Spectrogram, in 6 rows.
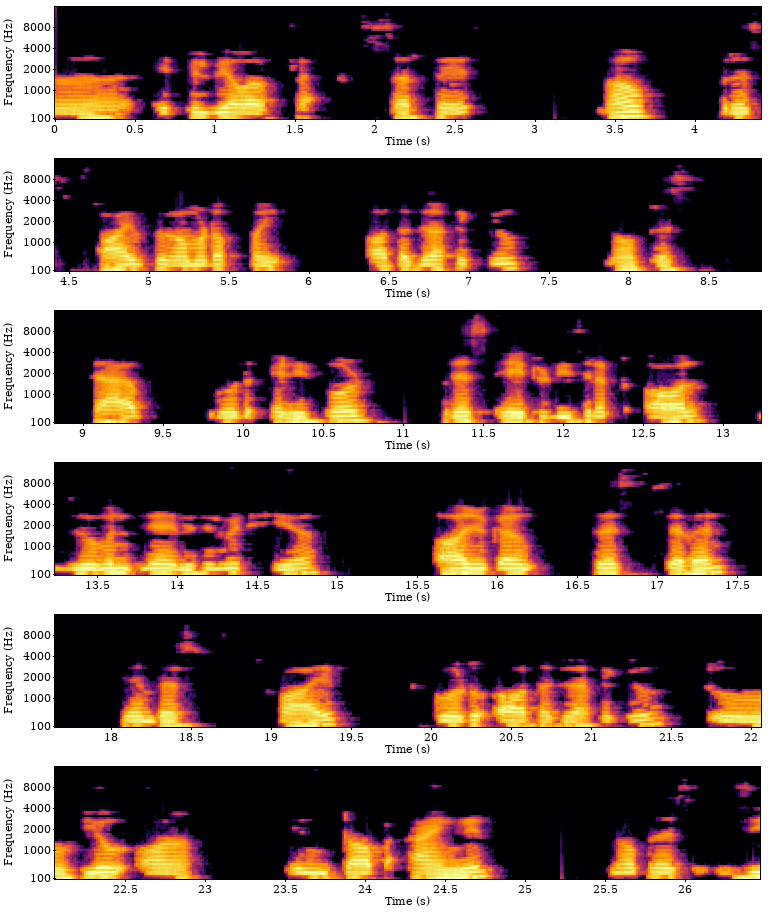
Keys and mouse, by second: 7.4 middle click, 9.5 Tab, 11.7 a, 12.9 middle click, 14.0 middle click, 14.7-15.9 middle drag, 17.5 middle click, 19.1 middle click, 20.4 middle click, 20.9-22.9 drag, 25.1-26.1 right drag, 26.1 z.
